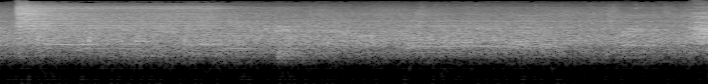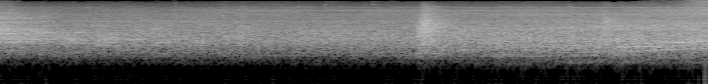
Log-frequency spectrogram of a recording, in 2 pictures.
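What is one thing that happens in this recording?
A train hums and squeals as it pulls out of a station.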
